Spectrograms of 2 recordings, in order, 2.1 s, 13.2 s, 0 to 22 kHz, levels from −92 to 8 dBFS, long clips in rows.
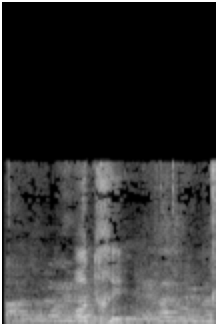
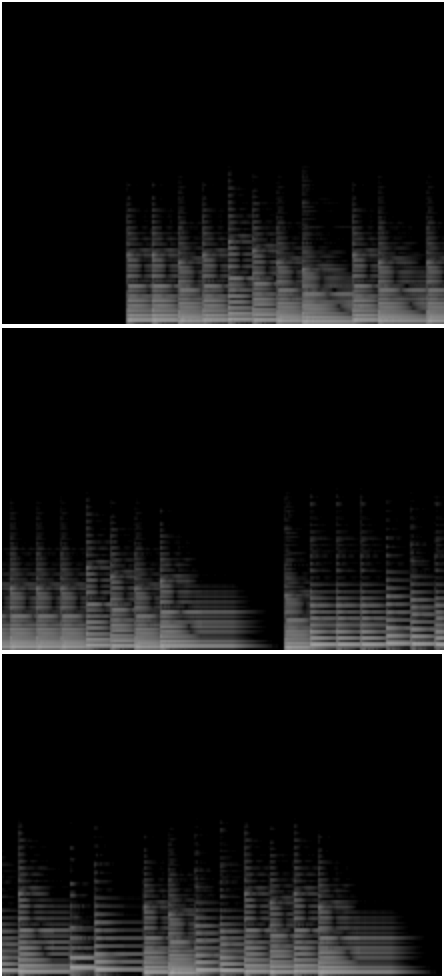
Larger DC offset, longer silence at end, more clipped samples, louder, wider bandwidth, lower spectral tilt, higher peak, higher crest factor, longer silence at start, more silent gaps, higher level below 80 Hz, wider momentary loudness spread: neither; second, 0 s vs 0.35 s; neither; first, -21 LUFS vs -36 LUFS; first, 12 kHz vs 9.4 kHz; second, -2.5 dB/octave vs -5.5 dB/octave; first, -4 dBFS vs -22 dBFS; about the same, 18 dB vs 14 dB; second, 0.05 s vs 1.25 s; second, none vs 7.18-7.25 s; first, -56 dBFS vs -78 dBFS; first, 10 LU vs 6 LU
